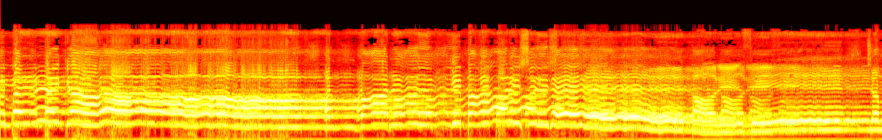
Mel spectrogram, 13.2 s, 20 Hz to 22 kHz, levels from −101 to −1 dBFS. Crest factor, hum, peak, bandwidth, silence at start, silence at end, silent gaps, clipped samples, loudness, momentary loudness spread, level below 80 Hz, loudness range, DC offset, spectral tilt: 8 dB; none; 0 dBFS; 12 kHz; 0 s; 0 s; none; 3%; -7 LUFS; 6 LU; -46 dBFS; 4 LU; 2%; -3.5 dB/octave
